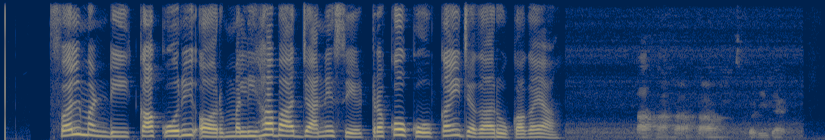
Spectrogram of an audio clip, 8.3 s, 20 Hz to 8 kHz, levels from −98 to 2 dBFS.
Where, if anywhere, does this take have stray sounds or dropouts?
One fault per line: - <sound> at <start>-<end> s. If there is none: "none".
- laugh at 6.4-7.9 s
